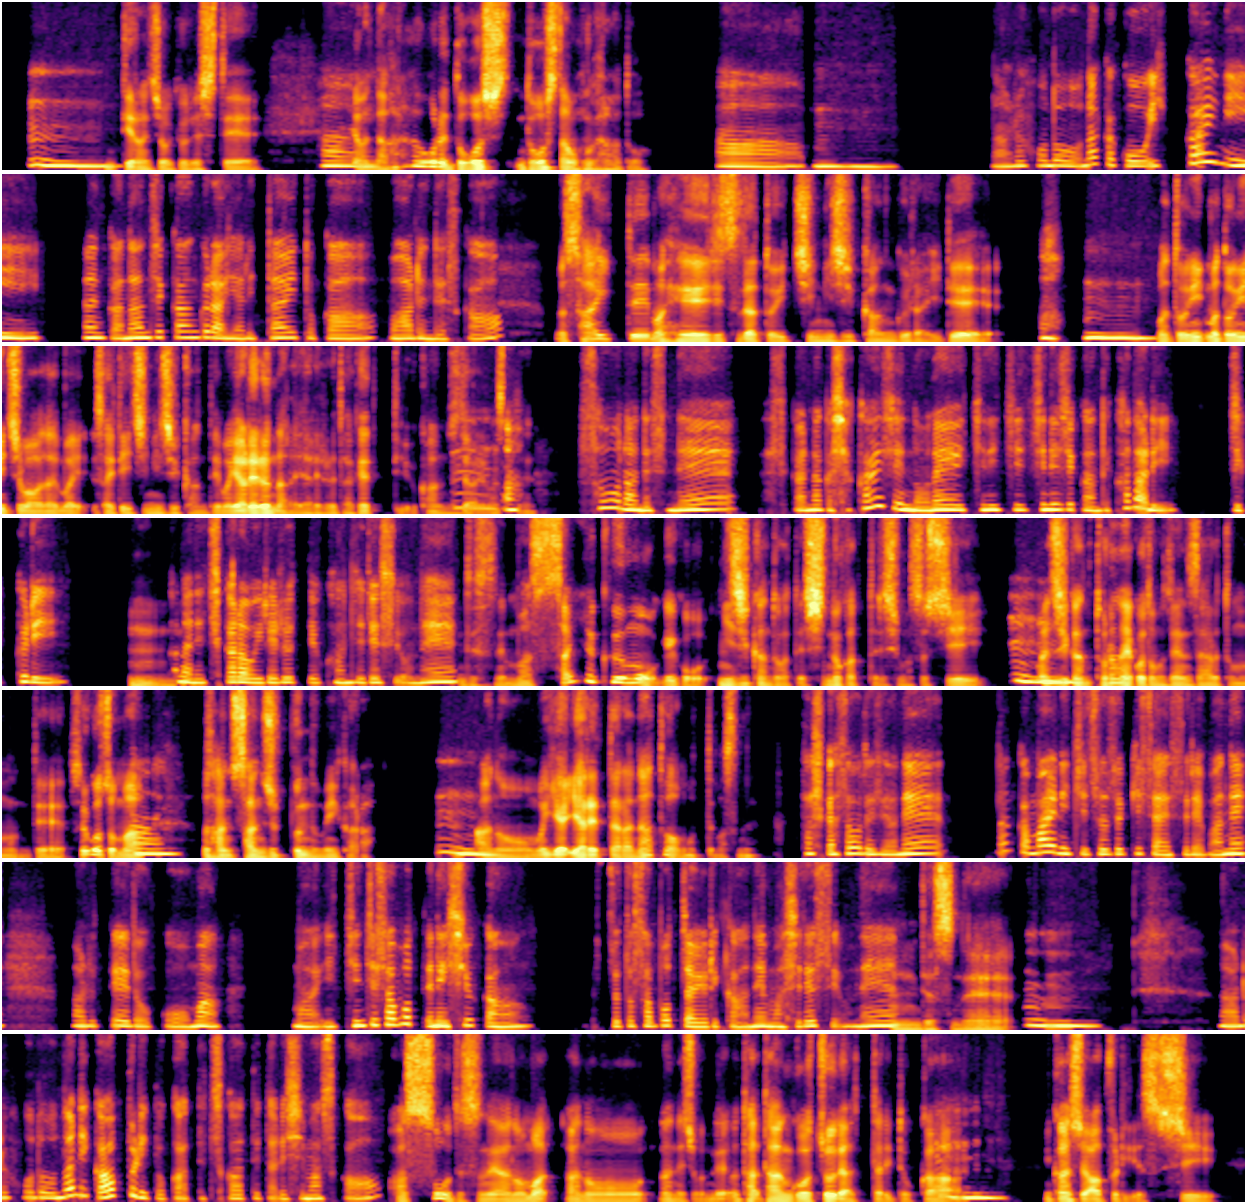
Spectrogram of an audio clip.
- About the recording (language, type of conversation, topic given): Japanese, advice, 気分に左右されずに習慣を続けるにはどうすればよいですか？
- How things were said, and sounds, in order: none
